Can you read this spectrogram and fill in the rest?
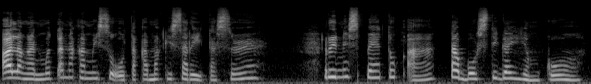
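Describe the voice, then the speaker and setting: Brief: actress as a polite, defensive staffer, bright high voice, dry sound. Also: female voice, lively intonation, normal speed, no echo. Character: young female employee, defensive and proper. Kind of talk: radio drama acting.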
